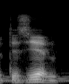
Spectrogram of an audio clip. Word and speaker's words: Deuxième: Oh, Deuxième.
